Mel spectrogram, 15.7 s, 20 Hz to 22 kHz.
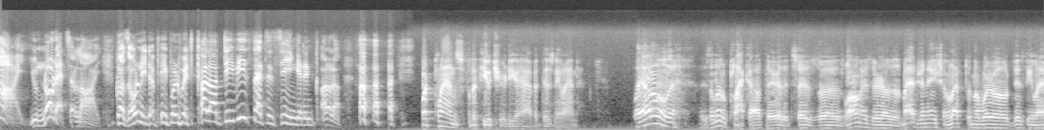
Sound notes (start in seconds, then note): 3.5 chuckles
